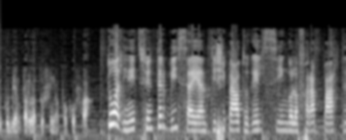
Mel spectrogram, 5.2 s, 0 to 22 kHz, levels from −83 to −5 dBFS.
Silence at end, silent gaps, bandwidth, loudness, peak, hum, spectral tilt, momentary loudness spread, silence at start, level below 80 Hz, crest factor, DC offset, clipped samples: 0 s; none; 12 kHz; -15 LUFS; 0 dBFS; none; -3.5 dB/octave; 13 LU; 0.05 s; -36 dBFS; 16 dB; under 0.1%; 0.3%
